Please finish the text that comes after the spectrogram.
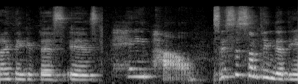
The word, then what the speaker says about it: PayPal: all things German do you Germans say hey Paul who is Paul and why are you paying him it's PayPal moving on the other thing that sweets mind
